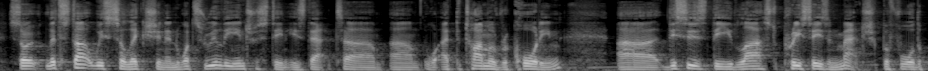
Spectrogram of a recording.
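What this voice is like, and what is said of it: Congested, stuffed-up voice. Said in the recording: “If my voice is a little bit off, I apologize in advance. Just fighting a little cold or flu ... So if I'm a bit stuffed up, that's why.”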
